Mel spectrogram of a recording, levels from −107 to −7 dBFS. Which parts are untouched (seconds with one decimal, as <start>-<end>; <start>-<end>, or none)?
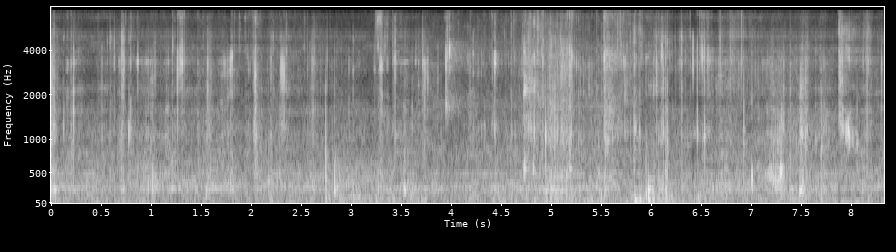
3.8-5.9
